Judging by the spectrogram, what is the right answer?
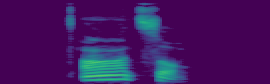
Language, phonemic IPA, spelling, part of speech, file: Navajo, /tʼɑ̃́ːt͡sʰòh/, Tʼą́ą́tsoh, noun, Nv-Tʼą́ą́tsoh.ogg
- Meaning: May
